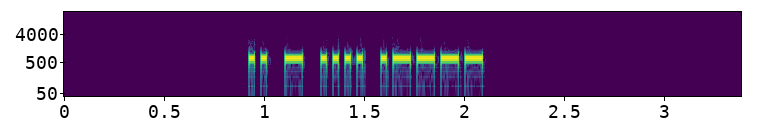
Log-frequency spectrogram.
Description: Morse code, heard as a keyed tone, about 42 wpm, 700 Hz. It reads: ITH1
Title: Four Challenging Letter-Number Combinations 40wpm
